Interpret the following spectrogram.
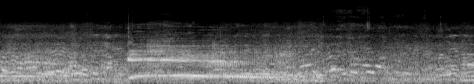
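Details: Sahiwal bull calves for sale at a crowded cattle market on 30 June 2024, farmer from Pabna buying: one sustained, slightly falling moo lasting over a second, set against constant market chatter and nearby bargaining voices.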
